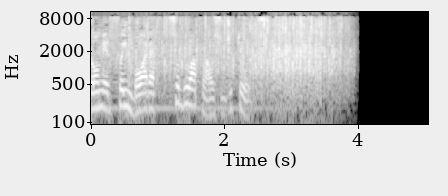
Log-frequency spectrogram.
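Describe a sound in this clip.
A crowd claps hands.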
